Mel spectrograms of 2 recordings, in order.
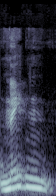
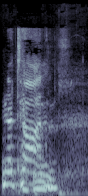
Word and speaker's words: Natan: Nathan I'm pronouncing his name right? Nathan. Is it Natan?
